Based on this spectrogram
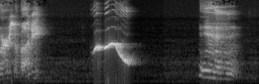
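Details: An African grey parrot, a very talkative house pet in Texas, makes a raspy speech-like syllable and then a bright whistle that swoops up and down. A harmonic, voice-like word follows after a short gap, indoors.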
